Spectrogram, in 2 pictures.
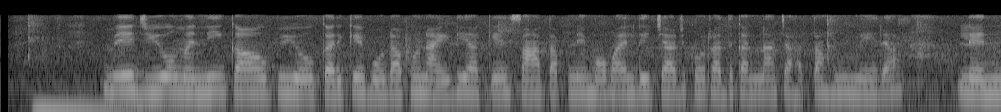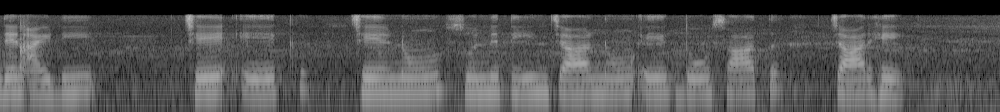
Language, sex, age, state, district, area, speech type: Hindi, female, 45-60, Madhya Pradesh, Harda, urban, read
